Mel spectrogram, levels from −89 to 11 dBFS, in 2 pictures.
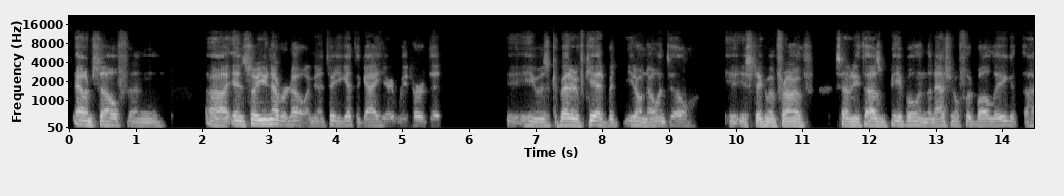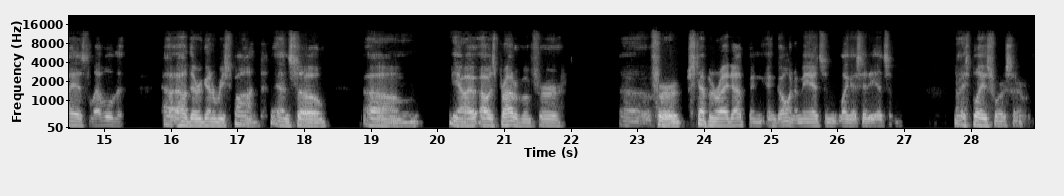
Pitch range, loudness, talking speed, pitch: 115-135 Hz, -20 LUFS, 190 wpm, 125 Hz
